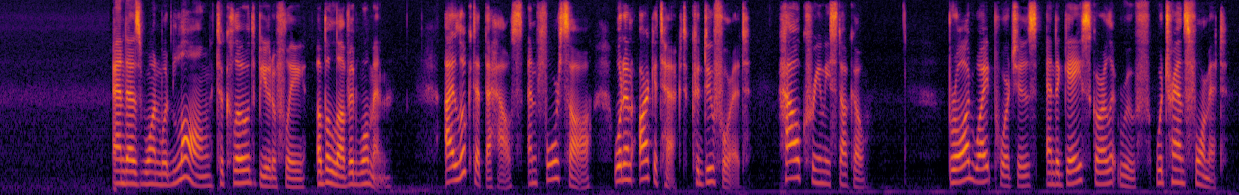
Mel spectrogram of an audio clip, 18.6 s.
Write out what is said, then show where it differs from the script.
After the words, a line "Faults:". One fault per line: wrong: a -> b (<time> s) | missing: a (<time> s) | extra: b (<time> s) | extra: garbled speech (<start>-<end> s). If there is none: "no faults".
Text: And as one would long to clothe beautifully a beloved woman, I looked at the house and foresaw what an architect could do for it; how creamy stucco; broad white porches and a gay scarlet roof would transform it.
And as one would long to clothe beautifully a beloved woman, I looked at the house and foresaw what an architect could do for it; how creamy stucco; broad white porches and a gay scarlet roof would transform it.
Faults:
no faults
